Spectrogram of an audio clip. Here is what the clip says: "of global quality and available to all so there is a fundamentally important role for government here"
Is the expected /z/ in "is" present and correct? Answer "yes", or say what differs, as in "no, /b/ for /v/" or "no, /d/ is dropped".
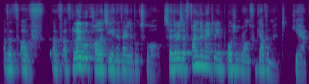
yes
